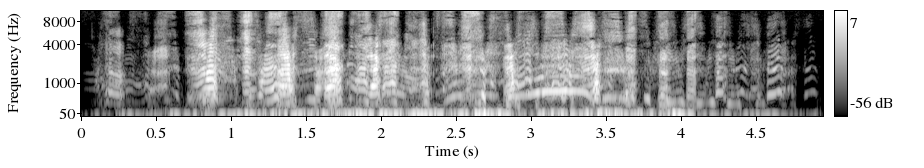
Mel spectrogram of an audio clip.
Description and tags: RAMASSAMY ASHOK discomfort laughs
Laughs with Wahwah effect. It make a different sensation. Disconfortable ...
Normalized.
disconfort, disconfortable, funny, laugh, laughing, laughter, sick, strange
